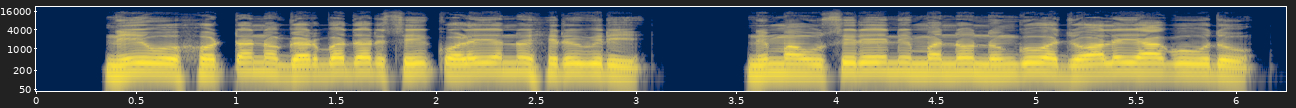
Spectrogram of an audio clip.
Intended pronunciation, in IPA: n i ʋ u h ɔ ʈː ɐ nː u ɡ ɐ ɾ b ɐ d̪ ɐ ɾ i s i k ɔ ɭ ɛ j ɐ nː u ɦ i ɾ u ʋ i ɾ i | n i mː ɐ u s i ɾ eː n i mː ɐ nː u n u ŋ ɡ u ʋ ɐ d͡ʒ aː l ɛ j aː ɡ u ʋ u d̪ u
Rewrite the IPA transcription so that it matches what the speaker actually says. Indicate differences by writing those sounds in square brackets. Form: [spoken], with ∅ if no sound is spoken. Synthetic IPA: n [iː] ʋ u h ɔ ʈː ɐ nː u ɡ ɐ ɾ b ɐ d̪ ɐ ɾ i s i k ɔ ɭ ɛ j ɐ nː u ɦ i ɾ u ʋ i ɾ i | n i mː ɐ u s i ɾ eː n i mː ɐ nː u n u ŋ ɡ u ʋ ɐ d͡ʒ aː l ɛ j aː ɡ u ʋ u d̪ u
